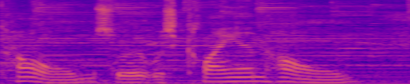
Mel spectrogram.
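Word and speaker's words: Hume: Our clan name is spelled H-U-M-E, but it's pronounced home, so it was Clan Home.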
